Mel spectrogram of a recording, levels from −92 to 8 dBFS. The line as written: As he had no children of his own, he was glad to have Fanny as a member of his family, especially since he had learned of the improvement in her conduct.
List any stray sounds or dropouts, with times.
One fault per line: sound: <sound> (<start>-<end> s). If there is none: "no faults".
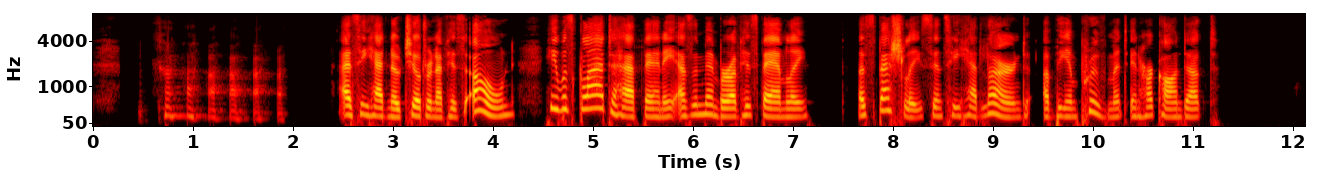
sound: laugh (0.4-2.0 s)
